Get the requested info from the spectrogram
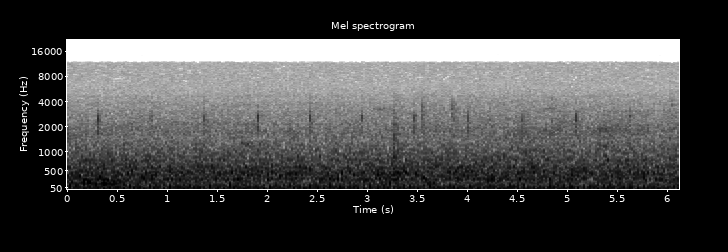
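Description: Faint, regular ticking, about two ticks a second, over a steady low room hum.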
